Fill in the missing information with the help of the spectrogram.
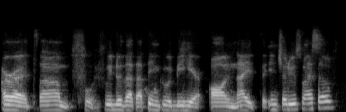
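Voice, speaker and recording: A Jamaican-accented man speaks casually as a guest coach on a video call. His voice sits at a middle pitch in a very dry sound, and he tells anecdotes, acting out dialogue and often checking in with "right?". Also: fairly quick, dry recording, muffled recording. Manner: animated retelling with quoted dialogue, frequent "right?" tags.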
